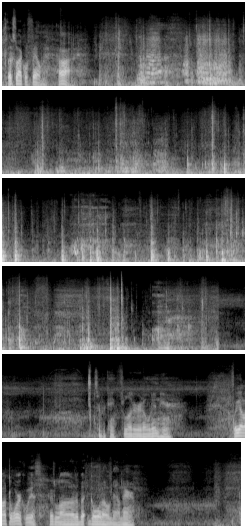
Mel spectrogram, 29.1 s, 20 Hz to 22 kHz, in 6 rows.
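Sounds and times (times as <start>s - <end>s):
fishing gear knocking and rattling: 4.6s - 18.9s.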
